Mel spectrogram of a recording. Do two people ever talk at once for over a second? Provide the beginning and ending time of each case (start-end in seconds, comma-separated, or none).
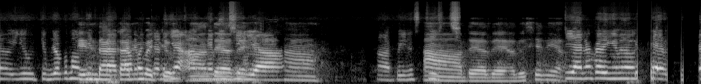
0.8-2.5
